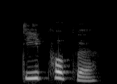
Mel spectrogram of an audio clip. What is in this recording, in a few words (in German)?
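"puppe", German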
